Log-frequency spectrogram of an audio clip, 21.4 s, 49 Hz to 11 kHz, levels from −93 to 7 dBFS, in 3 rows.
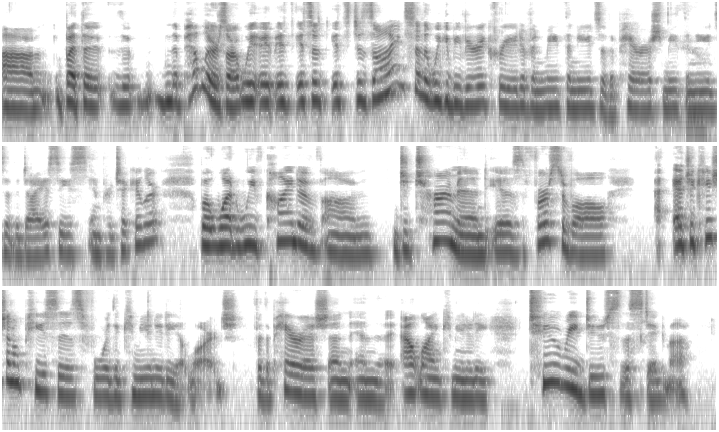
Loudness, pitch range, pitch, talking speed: -31 LUFS, 175-235 Hz, 195 Hz, 180 wpm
